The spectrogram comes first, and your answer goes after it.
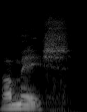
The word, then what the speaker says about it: Ramesh: If you want to say it like actual way, it's like Ramesh. You have to like roll the R and you Whoa.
